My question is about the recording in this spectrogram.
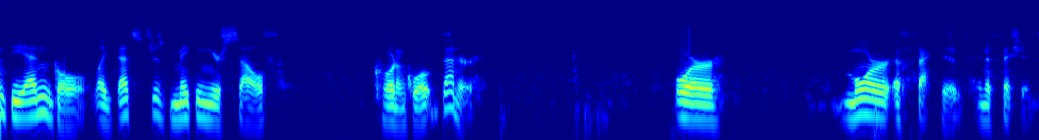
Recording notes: The dogs are barking, the wind is blowing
